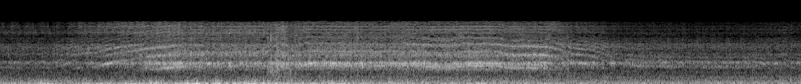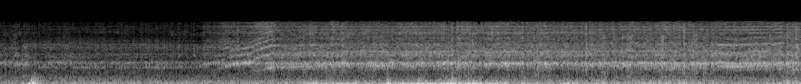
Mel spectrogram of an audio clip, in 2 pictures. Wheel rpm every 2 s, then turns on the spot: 100, 220, 220, 100, 70, 150, 230, 230.
none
